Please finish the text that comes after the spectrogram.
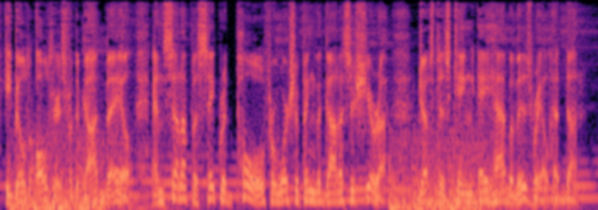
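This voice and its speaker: A man narrating scripture from a script in a measured storytelling manner. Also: medium pitch, lively intonation. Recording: music bed behind narration.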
